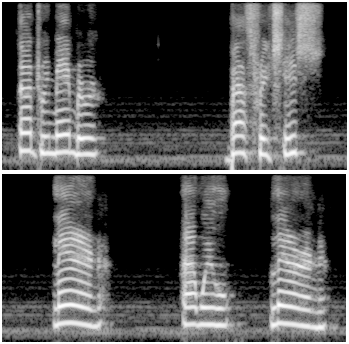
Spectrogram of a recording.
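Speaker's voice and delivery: very high, faint, tiny goblin voice. A goblin answers from behind the iron door: tiny faint goblin voice. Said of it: "A tiny voice faintly behind the iron door".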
